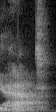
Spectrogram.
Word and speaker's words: hat: hot, compared with H-A-T, hat. Now, for the hot, makes an ah sound, hot, whereas the H-A-T, hat, makes an ah sound, so hat.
